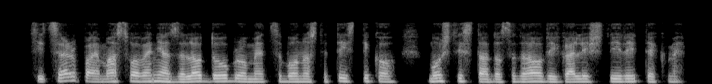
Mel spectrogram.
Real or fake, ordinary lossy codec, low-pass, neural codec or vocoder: fake; none; 7.2 kHz; codec, 16 kHz, 0.4 kbps, LongCat-Audio-Codec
